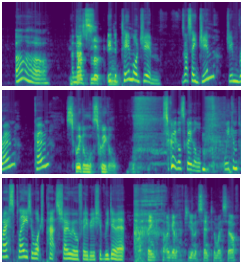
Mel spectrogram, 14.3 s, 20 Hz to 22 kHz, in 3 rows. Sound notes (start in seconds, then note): 8.7 chuckles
